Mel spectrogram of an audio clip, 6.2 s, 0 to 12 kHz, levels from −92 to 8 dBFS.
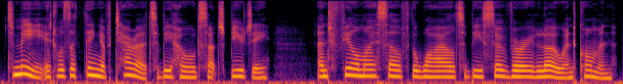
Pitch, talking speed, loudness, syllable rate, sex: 205 Hz, 230 wpm, -16 LUFS, 5.6 syllables/s, female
